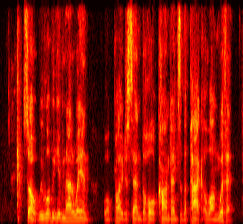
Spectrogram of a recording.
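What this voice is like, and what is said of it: Strained, worn-out voice. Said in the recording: “I can't talk anymore... Time for some chamomile tea... give my voice a rest”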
